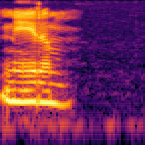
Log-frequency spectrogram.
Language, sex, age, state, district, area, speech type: Tamil, female, 30-45, Tamil Nadu, Mayiladuthurai, urban, read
